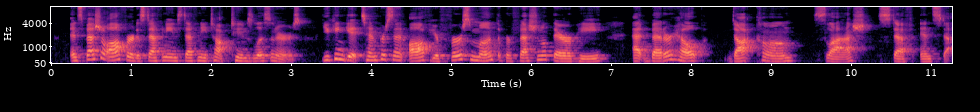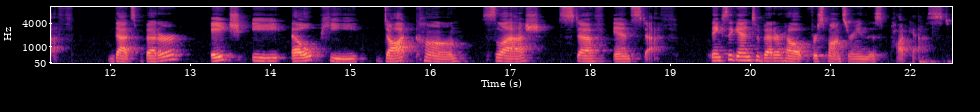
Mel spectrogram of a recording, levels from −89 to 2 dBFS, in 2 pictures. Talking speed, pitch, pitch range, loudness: 110 wpm, 170 Hz, 155-190 Hz, -24 LUFS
